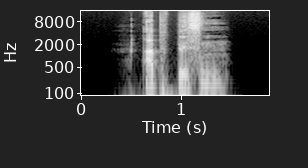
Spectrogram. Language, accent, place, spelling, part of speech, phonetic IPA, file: German, Germany, Berlin, abbissen, verb, [ˈapˌbɪsn̩], De-abbissen.ogg
- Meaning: inflection of abbeißen: 1. first/third-person plural dependent preterite 2. first/third-person plural dependent subjunctive II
